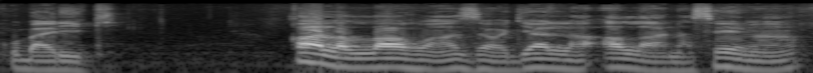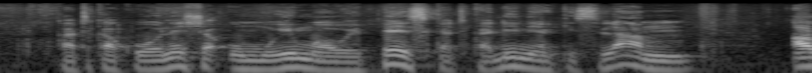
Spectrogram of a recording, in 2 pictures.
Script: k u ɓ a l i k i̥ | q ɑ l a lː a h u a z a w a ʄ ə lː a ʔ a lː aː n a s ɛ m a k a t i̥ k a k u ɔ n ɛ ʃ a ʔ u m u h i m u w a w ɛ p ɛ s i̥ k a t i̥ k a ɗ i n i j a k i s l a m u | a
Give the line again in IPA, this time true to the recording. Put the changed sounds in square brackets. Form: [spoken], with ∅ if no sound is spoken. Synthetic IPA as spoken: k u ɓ a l i k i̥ | q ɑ l a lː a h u a z a w a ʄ [a] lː a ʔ a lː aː n a s ɛ m a k a t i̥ k a k u ɔ n ɛ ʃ a ʔ u m u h i m u w a w ɛ p ɛ s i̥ k a t i̥ k a ɗ i n i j a k i s l a m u | a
